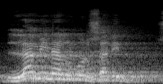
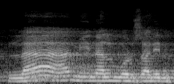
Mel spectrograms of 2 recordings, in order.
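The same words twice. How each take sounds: First: The vowel after the first L is short. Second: The vowel after the first L is long. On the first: You are truly a messenger. The speaker calls it right. "Lam itu kalau dibaca pendek artinya sungguh" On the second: You are not a messenger. The speaker calls it wrong. "Tapi kalau dibaca panjang"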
